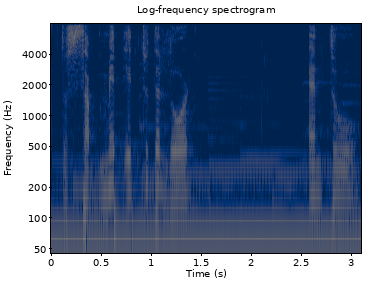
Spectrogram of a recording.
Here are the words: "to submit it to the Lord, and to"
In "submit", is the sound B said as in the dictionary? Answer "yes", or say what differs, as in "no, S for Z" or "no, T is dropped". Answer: yes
